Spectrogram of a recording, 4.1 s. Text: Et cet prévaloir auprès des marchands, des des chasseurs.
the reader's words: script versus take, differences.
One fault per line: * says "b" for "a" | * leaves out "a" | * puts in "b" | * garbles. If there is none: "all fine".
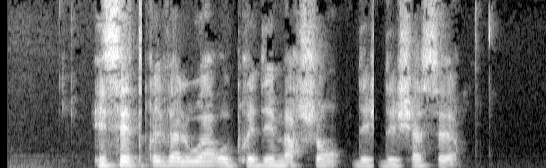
all fine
